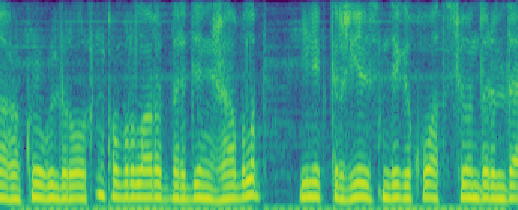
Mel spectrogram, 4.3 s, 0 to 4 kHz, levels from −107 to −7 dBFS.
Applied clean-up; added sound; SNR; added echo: neural separator model SepFormer WHAM!.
